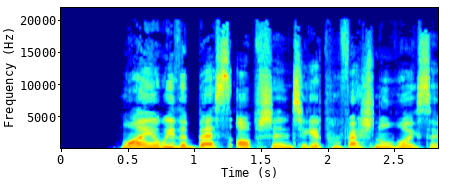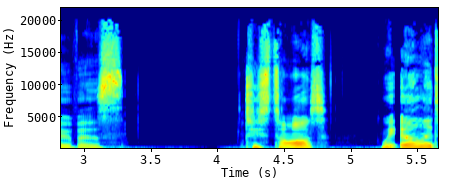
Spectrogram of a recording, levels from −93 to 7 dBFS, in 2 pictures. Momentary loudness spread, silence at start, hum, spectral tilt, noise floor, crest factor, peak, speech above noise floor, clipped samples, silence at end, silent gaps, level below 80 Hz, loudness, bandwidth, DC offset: 10 LU; 0.45 s; none; -3 dB/octave; -68 dBFS; 20 dB; -6 dBFS; 44 dB; under 0.1%; 0 s; 3.95-3.99 s; -50 dBFS; -24 LUFS; over 20 kHz; under 0.1%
